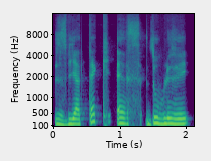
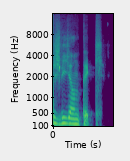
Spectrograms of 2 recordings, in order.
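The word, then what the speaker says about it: Świątek: Alors, si on prononce à la française, c'est Swiatek, Swiatek. Et bon, si vous avez envie de savoir le prononcer en polonais, c'est Swiatek.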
